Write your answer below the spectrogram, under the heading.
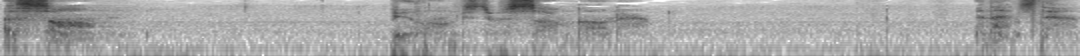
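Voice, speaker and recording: Whispering in a breathy way, a man speaks at a fairly slow pace against noticeable background noise. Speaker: musician. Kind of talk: casual talk to camera.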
